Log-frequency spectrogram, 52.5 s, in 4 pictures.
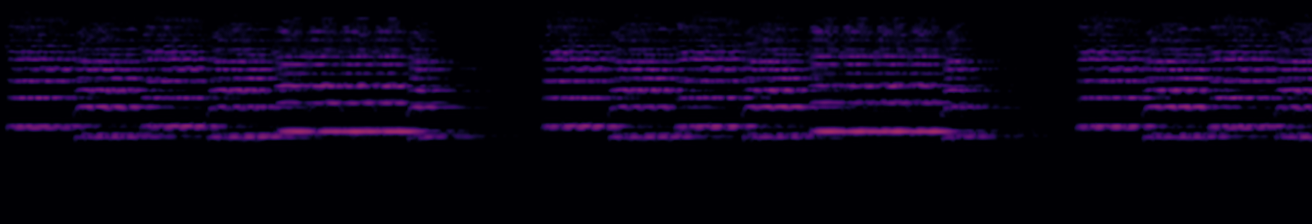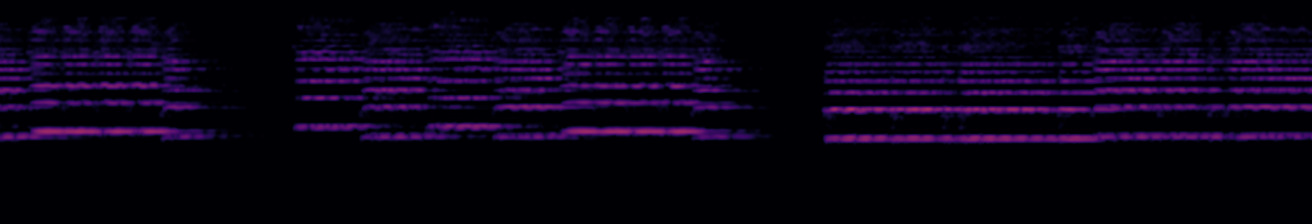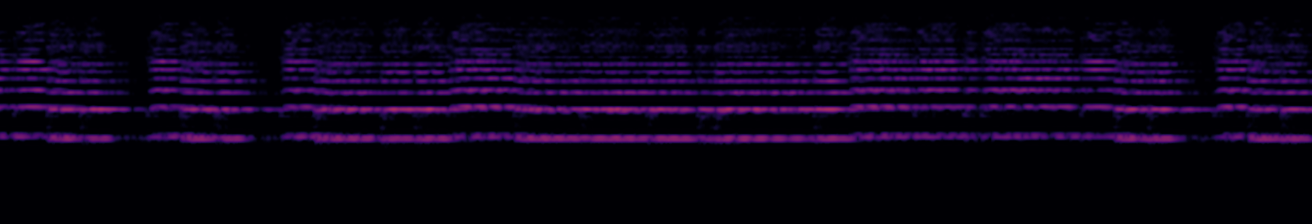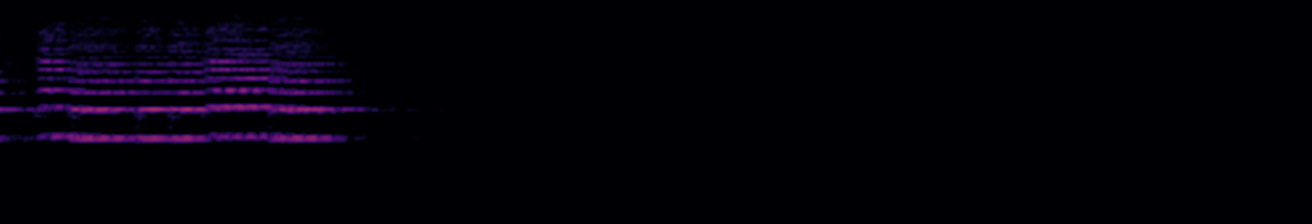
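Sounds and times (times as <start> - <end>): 
violin: 0.1 - 4.7, 5.5 - 10.0, 10.8 - 15.3, 16.1 - 20.6, 21.4 - 42.9.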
